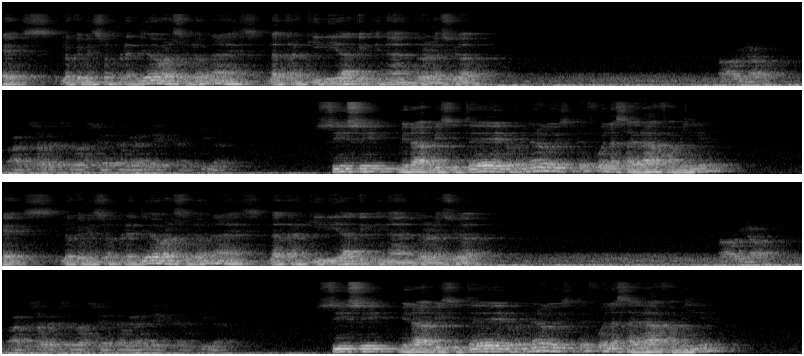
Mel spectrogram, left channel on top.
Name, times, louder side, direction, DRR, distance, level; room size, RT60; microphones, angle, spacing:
voice 1, 0.0-4.7 11.2-15.1, equal, 70° left, -5 dB, 0.7 m, -25 dB
sound 1, 2.5-11.4, equal, 30° right, 0.6 m, -37 dB
voice 2, 7.1-7.7 8.0-10.2, equal, 10° left, -9 dB, 1.0 m, -35 dB
4.4 x 2.0 x 2.4 m, 1.1 s
head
